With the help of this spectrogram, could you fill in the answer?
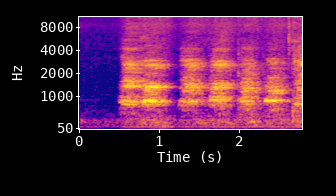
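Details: Bichon Frise Daphne, recorded 05.07.2016 during a training session with spoken Russian commands, gives four short, tonal yelping barks with strong harmonics, spaced about half a second apart after a quiet start.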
